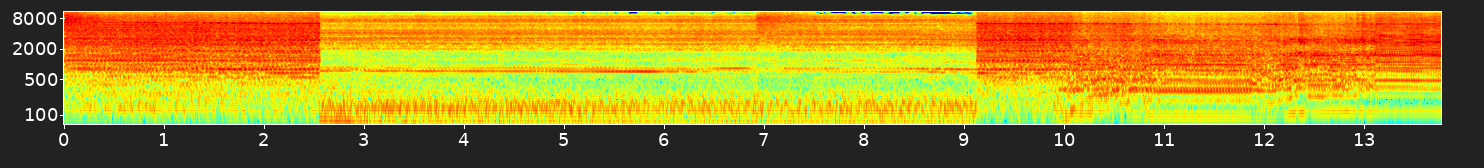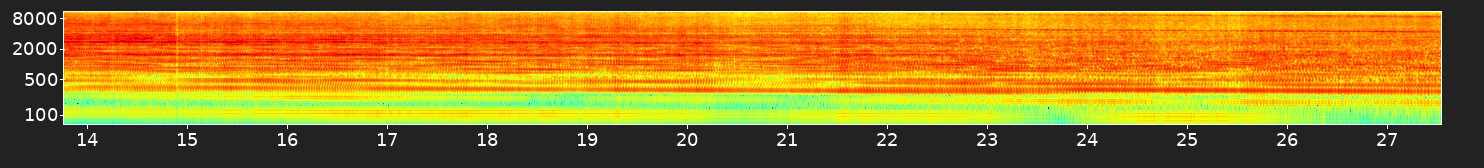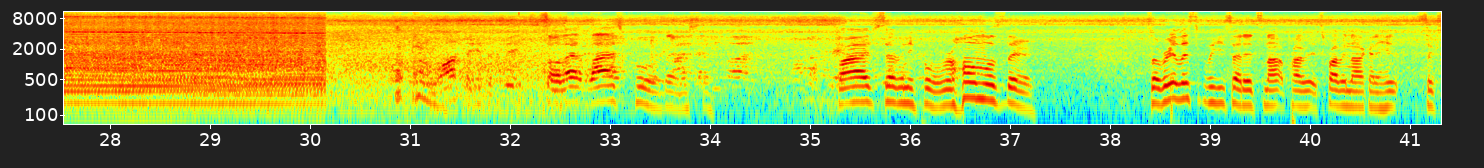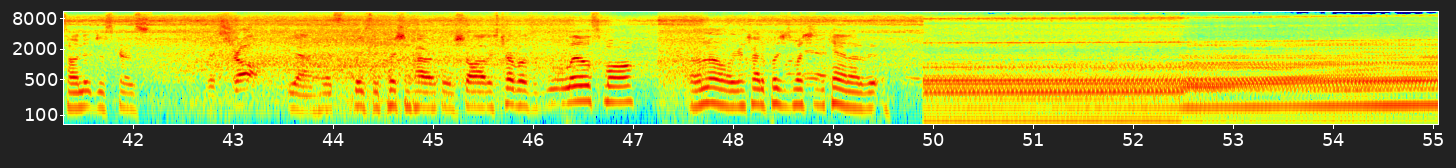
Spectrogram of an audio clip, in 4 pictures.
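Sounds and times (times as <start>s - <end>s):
car engine running: 0.0s - 30.2s, 49.9s - 55.0s.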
